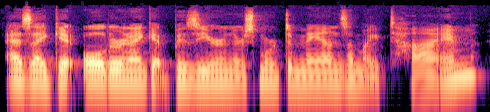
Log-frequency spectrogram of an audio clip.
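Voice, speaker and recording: A woman in her fifties, a guest in a casual interview, talking in a chatty, lively way and laughing easily. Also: sits low, brisk. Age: 50s. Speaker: guest athlete.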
